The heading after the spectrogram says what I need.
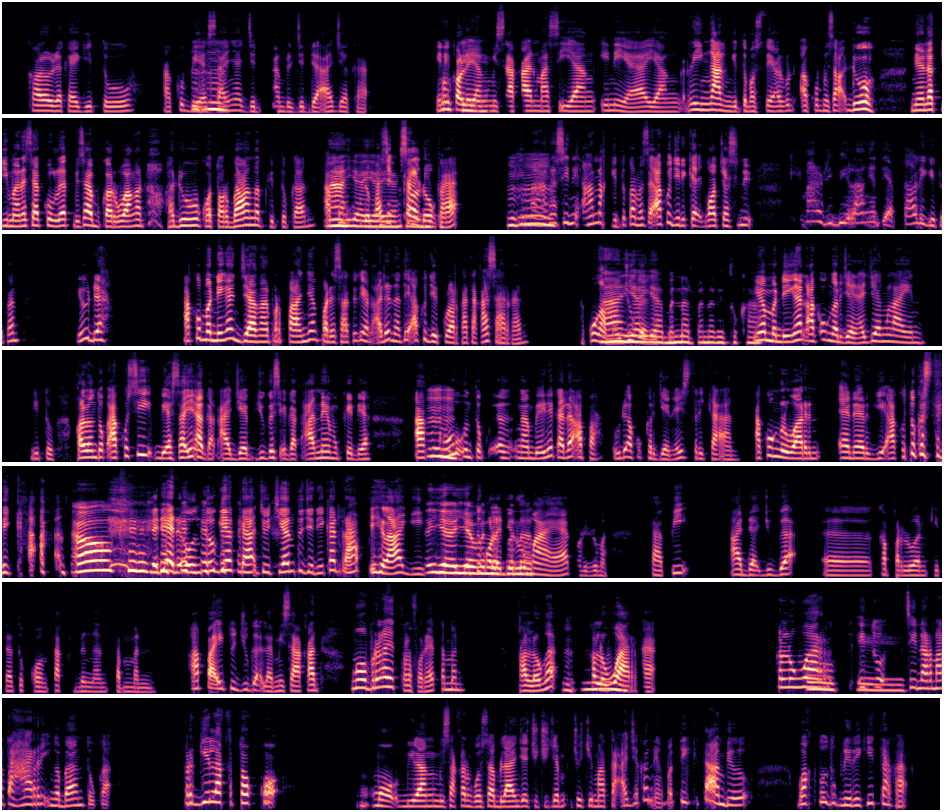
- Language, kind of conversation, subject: Indonesian, podcast, Gimana caramu mendisiplinkan anak tanpa marah berlebihan?
- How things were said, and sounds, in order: laughing while speaking: "Oke"; laugh; laughing while speaking: "ke setrikaan"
